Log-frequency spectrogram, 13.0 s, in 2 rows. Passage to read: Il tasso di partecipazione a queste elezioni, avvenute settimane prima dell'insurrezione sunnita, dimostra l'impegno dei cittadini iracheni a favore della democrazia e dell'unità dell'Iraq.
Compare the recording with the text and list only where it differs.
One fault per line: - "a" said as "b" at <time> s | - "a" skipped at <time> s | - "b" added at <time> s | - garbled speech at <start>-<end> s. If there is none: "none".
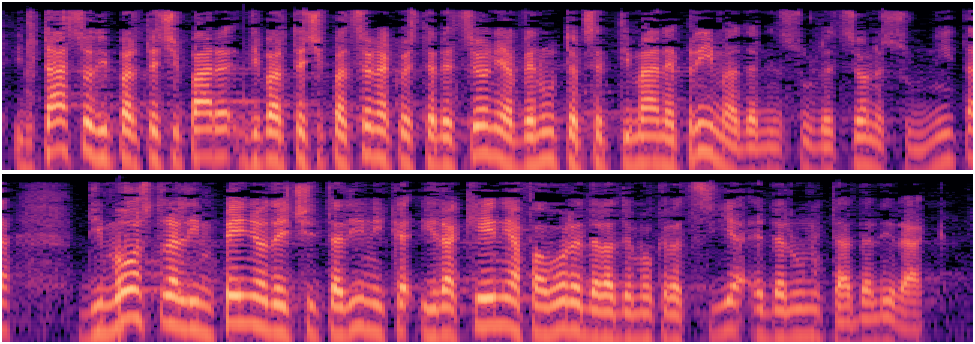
none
